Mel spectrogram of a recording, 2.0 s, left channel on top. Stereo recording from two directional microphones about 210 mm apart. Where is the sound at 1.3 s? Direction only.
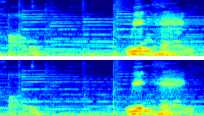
15° left (ahead or behind).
